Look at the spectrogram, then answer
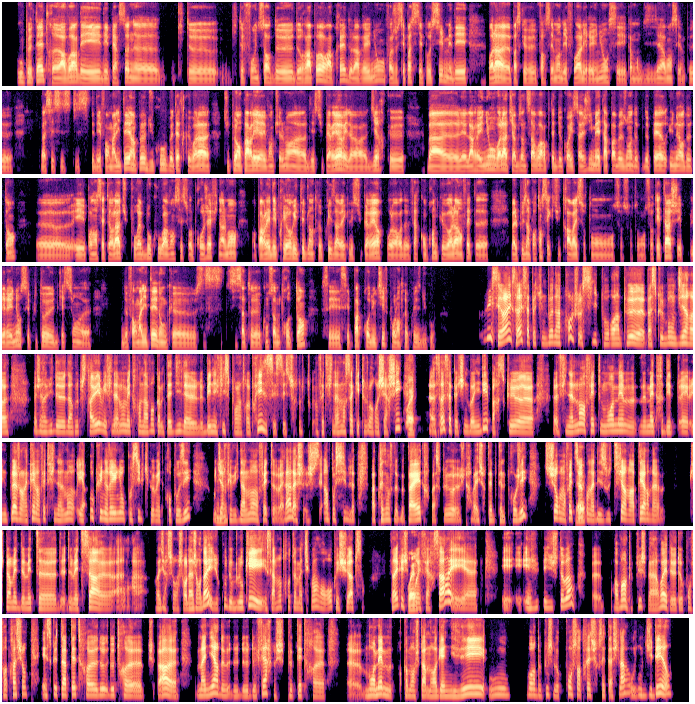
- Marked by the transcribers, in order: none
- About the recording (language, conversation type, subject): French, advice, Comment gérer des journées remplies de réunions qui empêchent tout travail concentré ?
